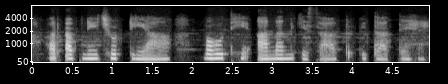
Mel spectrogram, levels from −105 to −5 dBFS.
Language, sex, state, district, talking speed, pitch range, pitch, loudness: Hindi, female, Chhattisgarh, Korba, 120 wpm, 195-225 Hz, 210 Hz, -29 LUFS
